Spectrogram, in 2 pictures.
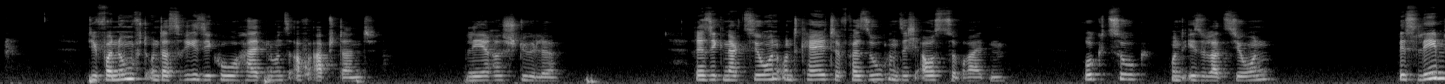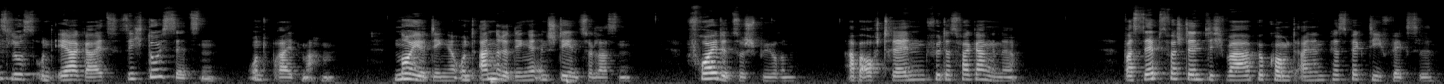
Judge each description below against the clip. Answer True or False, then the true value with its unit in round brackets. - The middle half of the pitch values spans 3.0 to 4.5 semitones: True (3.6 semitones)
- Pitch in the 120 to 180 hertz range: False (205 Hz)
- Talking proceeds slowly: True (110 wpm)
